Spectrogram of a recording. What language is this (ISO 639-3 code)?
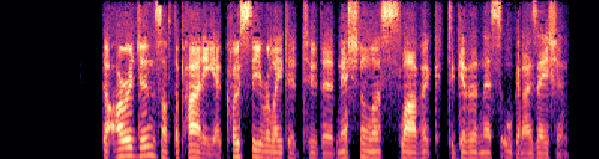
eng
